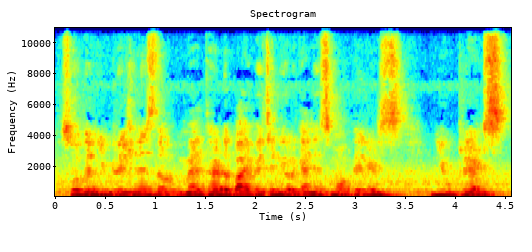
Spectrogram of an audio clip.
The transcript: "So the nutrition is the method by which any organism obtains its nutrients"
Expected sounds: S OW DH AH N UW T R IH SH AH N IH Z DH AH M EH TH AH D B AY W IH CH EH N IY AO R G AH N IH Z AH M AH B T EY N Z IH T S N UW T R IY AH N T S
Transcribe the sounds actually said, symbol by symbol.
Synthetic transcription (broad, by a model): S OW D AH N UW T R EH SH AH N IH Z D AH M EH T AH D B AY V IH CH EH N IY AO R G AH N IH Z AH M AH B T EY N IH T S N UW T R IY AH N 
